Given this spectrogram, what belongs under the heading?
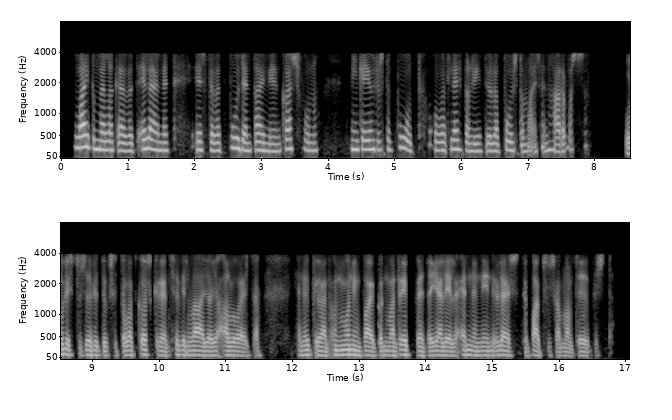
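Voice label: twelp 2400 Finnish short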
